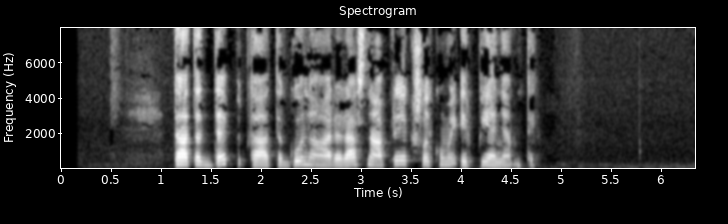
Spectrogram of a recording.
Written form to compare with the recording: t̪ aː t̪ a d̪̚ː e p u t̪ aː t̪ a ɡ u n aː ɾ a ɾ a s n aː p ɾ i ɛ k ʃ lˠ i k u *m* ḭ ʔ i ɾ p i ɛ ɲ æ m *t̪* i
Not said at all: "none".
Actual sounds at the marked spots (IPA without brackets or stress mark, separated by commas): m, t̪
